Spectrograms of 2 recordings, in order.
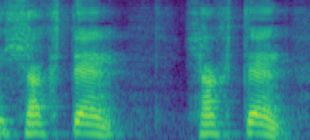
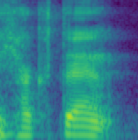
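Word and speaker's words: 百点: 발음은 햅텐 100점입니다. 햅텐.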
